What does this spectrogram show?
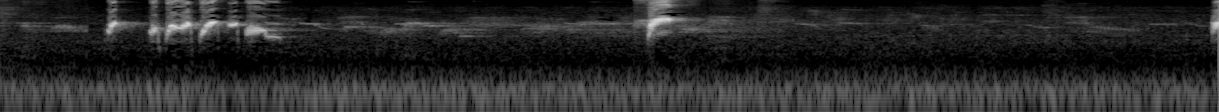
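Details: Red-whiskered bulbul, Sông Kôn voice, from a morning song training recording. One quick warbled phrase of five or six whistled notes is followed by two single sharp chirps spaced far apart in near silence.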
